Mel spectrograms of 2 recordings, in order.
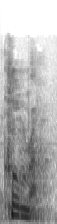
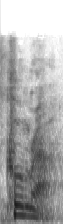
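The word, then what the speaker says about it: Cymru: if you see the how the Welsh pronounce their own place I can't even remember it now it's like kumra kumra it's like kumran it was known as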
